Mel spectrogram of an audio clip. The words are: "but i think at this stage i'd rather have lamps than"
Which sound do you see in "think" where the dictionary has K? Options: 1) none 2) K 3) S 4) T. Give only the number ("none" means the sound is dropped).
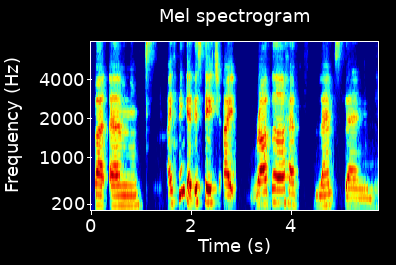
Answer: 2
